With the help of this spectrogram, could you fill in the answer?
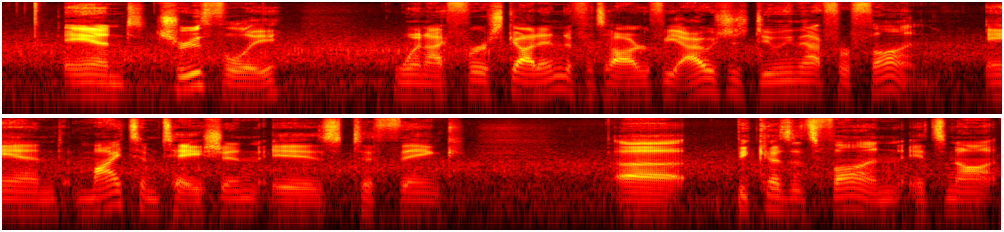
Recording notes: A mini-sode I recorded while walking around shooting photos in Thomasville, GA.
